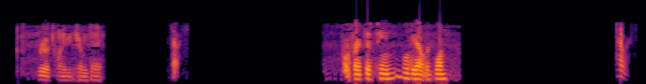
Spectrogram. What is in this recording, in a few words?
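Police Department North Dispatch, scanner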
